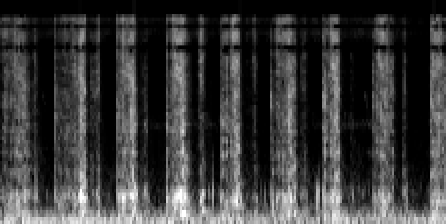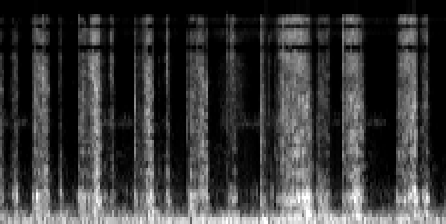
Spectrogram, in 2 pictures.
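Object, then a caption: Perforated metal car door speaker grille. Long acrylic nails scratch and rake across a perforated metal car door speaker grille, a thin cover with fine hexagonal mesh over a hollow cavity. Quick, uneven rasping strokes come at roughly two per second, each a bright, gritty burst over a steady low hum that fills the whole clip.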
